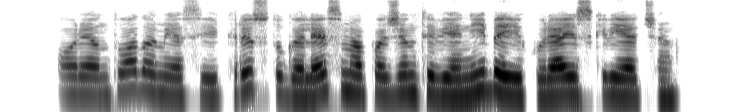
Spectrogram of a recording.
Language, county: Lithuanian, Kaunas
